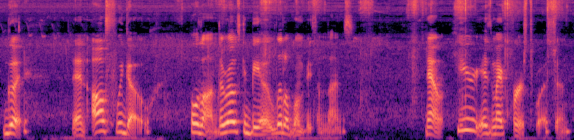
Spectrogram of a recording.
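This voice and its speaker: Man voicing a gravelly, genial orc ex-general. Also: high-pitched, huge pitch swings, heavily acted. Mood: friendly, curious. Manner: courteous, measured, chatty. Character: genial retired orc general, male border commander, calm, inquisitive. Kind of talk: ASMR audio roleplay, speaking to the listener.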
